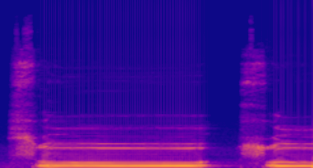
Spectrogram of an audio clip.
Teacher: اس وقت جو آپ اپنی اسکرین پر دو حرف دیکھ رہے ہیں وہ صاد سے ہیں، صاد حروف مستعلیہ سے ہیں، آواز کو پر بھی کریں گے اور اس کے ساتھ ساتھ ہونٹوں کو گول کر کے اس کی ادائیگی کریں گے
